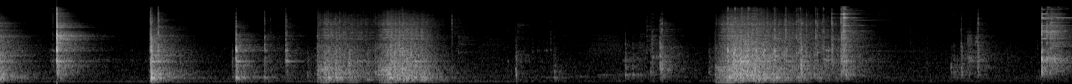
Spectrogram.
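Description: Sewing machine stitching pleats on kurta fabric in short bursts, each run of rapid needle clatter separated by pauses and small handling clicks, close and fairly loud.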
